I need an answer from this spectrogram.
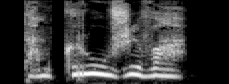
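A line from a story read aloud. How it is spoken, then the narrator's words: Hiss. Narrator (Russian): прошипела я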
